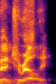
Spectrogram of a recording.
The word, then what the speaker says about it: Venturelli: I can't pronounce the name. Churlius. Venturelli.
